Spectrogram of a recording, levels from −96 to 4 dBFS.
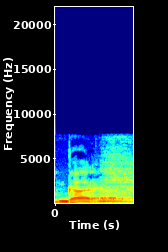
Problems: none marked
